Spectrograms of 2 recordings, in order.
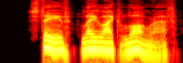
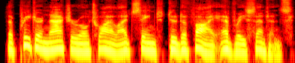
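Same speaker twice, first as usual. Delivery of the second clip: plain reading voice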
